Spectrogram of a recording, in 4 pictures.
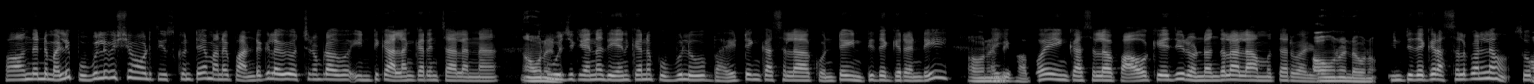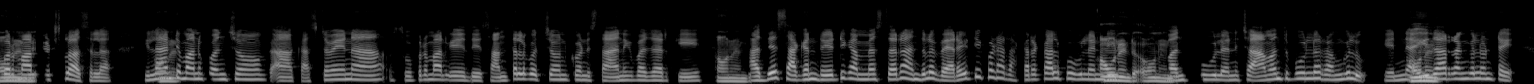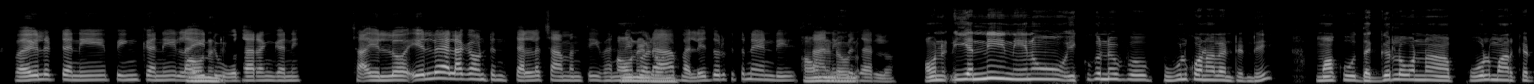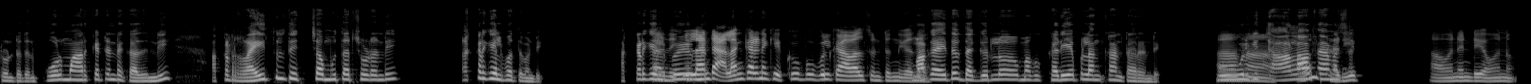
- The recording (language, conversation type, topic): Telugu, podcast, స్థానిక బజార్‌లో ఒక రోజు ఎలా గడిచింది?
- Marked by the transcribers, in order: in English: "సూపర్ మార్కెట్స్‌లో"; in English: "సూపర్ మార్కెట్"; in English: "వెరైటీ"; in English: "వయోలెట్"; in English: "పింక్"; in English: "లైట్"; in English: "యెల్లో యెల్లో"; in English: "మార్కెట్"; in English: "ఫేమస్"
